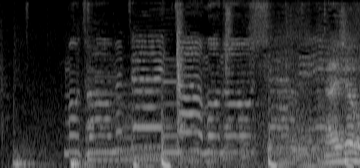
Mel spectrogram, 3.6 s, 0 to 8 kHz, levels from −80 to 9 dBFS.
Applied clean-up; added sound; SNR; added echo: none; none; none; none.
